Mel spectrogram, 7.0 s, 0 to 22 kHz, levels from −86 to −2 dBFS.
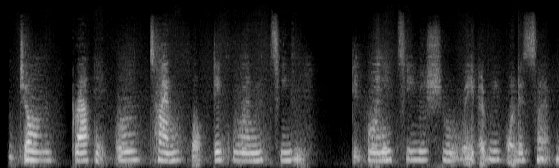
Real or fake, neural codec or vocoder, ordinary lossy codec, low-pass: fake; codec, 44.1 kHz, 0.9 kbps, DAC; MP3, 96 kbps; 19.8 kHz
